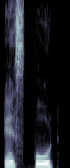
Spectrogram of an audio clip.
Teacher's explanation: Here, the su part doesn't sound like the u name, ju, or the short u, but like a light sa or sa. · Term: schwa sound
